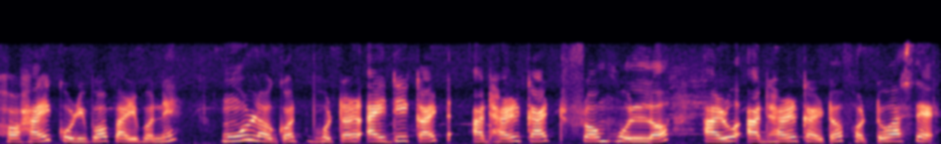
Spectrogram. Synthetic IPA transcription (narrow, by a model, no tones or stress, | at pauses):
xɔɦajkoɹibɔpaɹibɔnɛ | mʊɹlɔɡɔt̚bʱotaɹajdikaɹt | adʱaɹkaɹtpʰɹɔmɦolːɔaɹuʔadʱaɹkaɹtɔpʰɔtoasɛ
